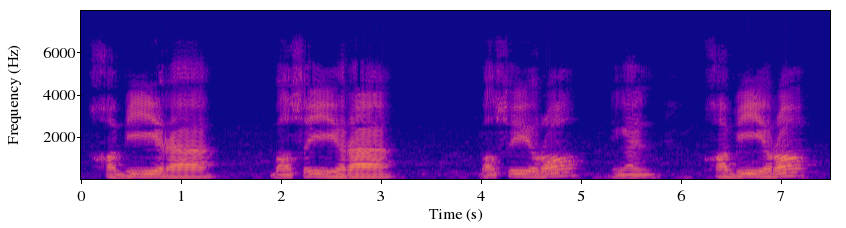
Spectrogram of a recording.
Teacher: Dibaca dengan dinipiskan kedua-dua huruf ra.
